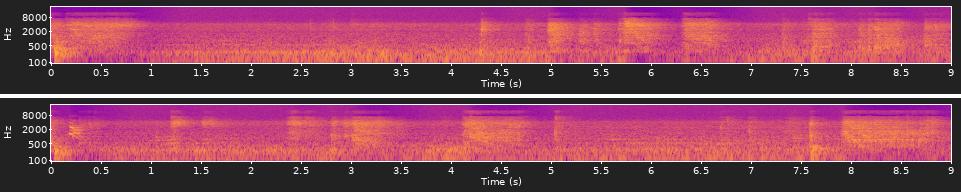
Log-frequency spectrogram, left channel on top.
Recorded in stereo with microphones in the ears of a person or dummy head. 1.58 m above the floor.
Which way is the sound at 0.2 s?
50° right (ahead or behind).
